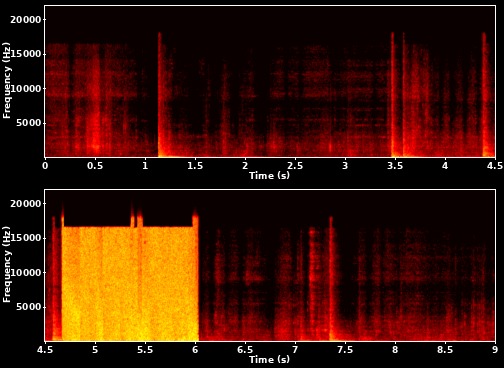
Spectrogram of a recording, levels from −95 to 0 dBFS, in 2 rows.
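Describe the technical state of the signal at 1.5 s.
At 1.5 s the signal is intact, with no dropout, clipping, glitch or other fault audible at that point.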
